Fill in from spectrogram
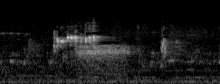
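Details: Singing scaly-breasted bulbul in 'gacor' style gives one rich, warbling phrase of sharp high whistles sliding down into a fuller tone, then a single short chirp.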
